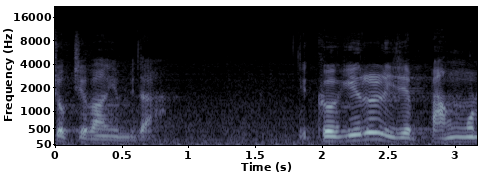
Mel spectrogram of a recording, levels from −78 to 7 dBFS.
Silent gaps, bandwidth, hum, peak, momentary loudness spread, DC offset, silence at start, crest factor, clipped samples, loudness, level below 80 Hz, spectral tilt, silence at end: none; 12 kHz; none; -10 dBFS; 18 LU; under 0.1%; 0 s; 20 dB; under 0.1%; -28 LUFS; -52 dBFS; -5 dB/octave; 0 s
